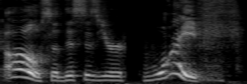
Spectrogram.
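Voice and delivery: slow, loaded question stretching "wife"; pointed disbelief. Retold or imitated. Teacher hears the supposedly divorced man introduce his wife, pointedly. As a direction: draw it out as a mock accusation.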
